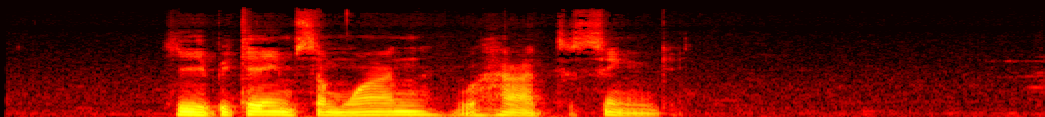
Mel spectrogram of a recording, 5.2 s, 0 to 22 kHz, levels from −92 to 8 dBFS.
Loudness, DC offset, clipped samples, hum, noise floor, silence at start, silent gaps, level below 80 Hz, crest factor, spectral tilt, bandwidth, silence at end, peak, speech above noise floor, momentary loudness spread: -21 LUFS; under 0.1%; under 0.1%; none; -61 dBFS; 0.9 s; none; -42 dBFS; 20 dB; -7 dB/octave; 15 kHz; 1.95 s; -4 dBFS; 41 dB; 10 LU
